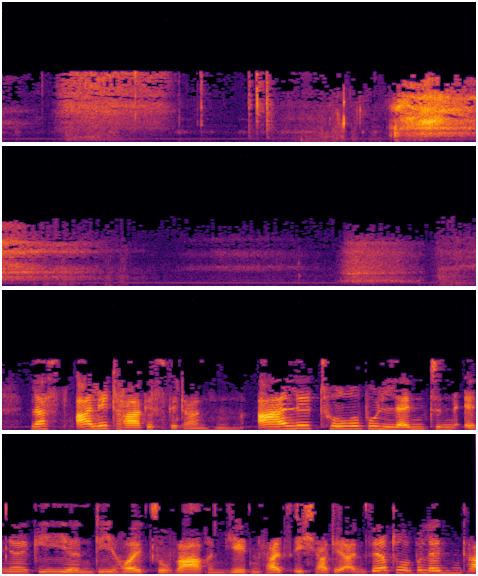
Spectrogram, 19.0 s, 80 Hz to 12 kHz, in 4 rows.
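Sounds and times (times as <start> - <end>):
person breathing in and out: 0.0 - 1.8, 2.8 - 9.8
faint steady hum: 0.0 - 18.9
speech: 9.8 - 18.9.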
